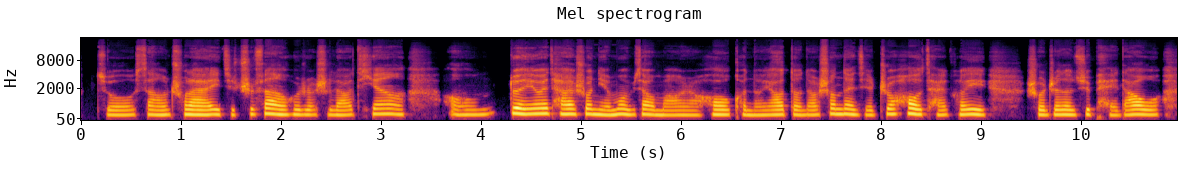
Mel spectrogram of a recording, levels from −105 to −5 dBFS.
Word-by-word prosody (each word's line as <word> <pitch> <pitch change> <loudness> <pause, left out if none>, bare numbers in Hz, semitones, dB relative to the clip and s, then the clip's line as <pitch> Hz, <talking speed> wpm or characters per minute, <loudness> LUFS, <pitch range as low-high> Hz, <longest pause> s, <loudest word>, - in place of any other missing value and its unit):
就 185 -1 -3
想 195 0 -2
出 210 - -3
来 195 -1 +5
一 205 - +1
起 200 -1 -9
吃 215 - -4
饭 215 -2 +4
或 200 0 -1
者 195 0 -3
是 195 -1 -6
聊 185 0 -1
天 225 +3 -2
啊。 205 -1 -3 0.4
呃， 195 0 -3 0.3
对 235 -3 +6
因 230 +1 +4
为 235 - +5
他 220 -1 +2
说 220 0 0
年 195 -3 +2
末 215 +2 +2
比 200 - -3
较 210 0 +1
忙， 185 -1 -2
然 185 0 -5
后 200 0 +1
可 195 0 -6
能 180 0 -2
要 195 +1 +1
等 195 -1 -3
到 190 +1 -3
圣 225 +2 0
诞 215 -2 +2
节 190 -1 -6
之 220 +4 -2
后 225 -1 +4
才 190 -2 -6
可 200 +1 -1
以 205 -2 +2 0.4
说 195 - -1
真 195 +1 0
的 195 -1 +2
去 200 +2 -3
陪 185 -2 -7
到 200 +3 +3
我。 195 0 -2
200 Hz, 255 characters per minute, -19 LUFS, 190-215 Hz, 0.4 s, 对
